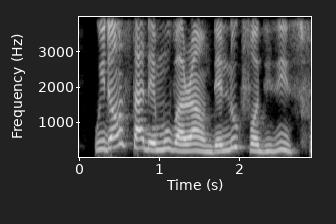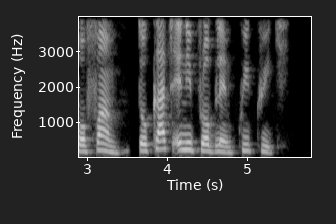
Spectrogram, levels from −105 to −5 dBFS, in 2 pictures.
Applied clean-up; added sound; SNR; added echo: none; none; none; none.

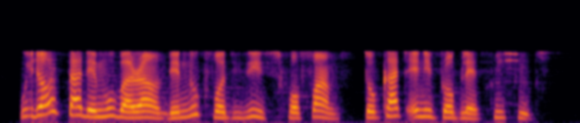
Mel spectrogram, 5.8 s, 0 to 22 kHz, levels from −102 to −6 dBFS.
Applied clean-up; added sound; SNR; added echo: neural separator model SepFormer WHAMR!.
